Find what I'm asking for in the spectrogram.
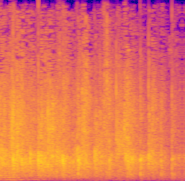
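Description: An audience applauds to welcome a guest at a gathering, with a dense, steady patter of many hands clapping close by, carrying on through the whole short burst.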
